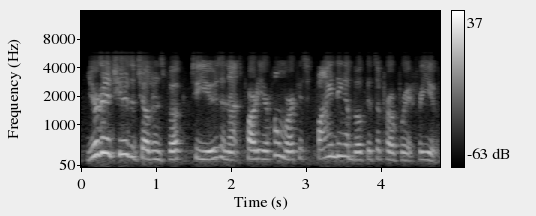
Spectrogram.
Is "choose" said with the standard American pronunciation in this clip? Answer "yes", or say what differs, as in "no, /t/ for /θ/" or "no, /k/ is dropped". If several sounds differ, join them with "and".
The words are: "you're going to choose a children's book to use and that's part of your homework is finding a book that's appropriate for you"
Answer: yes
